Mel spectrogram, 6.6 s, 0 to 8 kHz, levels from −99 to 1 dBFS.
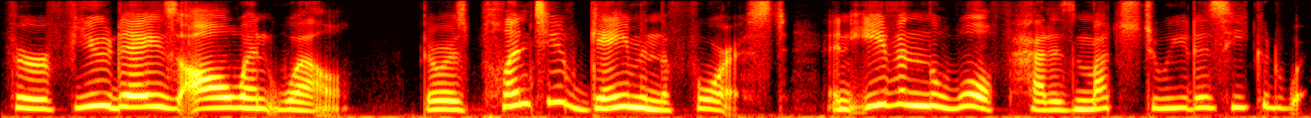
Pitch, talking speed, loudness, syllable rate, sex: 260 Hz, 255 wpm, -17 LUFS, 5.3 syllables/s, female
